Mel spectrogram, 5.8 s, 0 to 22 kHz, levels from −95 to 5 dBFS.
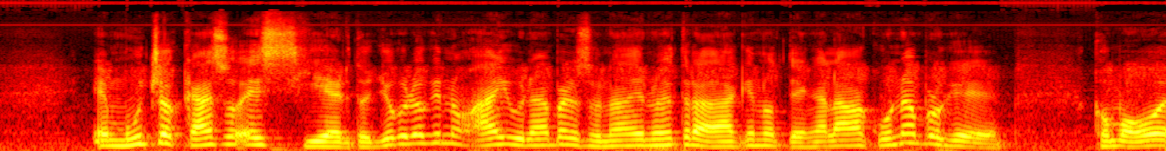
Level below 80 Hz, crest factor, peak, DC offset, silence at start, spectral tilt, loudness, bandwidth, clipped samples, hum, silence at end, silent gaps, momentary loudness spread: -48 dBFS; 18 dB; 0 dBFS; under 0.1%; 0.45 s; -5 dB/octave; -18 LUFS; over 20 kHz; under 0.1%; none; 0 s; none; 6 LU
